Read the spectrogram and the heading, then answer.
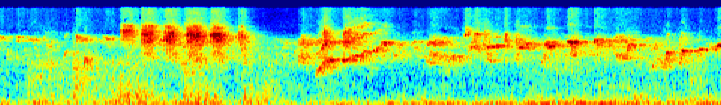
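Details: European goldfinch in continuous song, rapid high twitters and chirps, a rising slurred whistle near two seconds, then more varied twittering phrases.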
